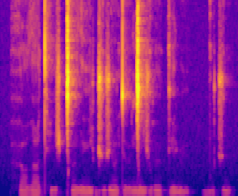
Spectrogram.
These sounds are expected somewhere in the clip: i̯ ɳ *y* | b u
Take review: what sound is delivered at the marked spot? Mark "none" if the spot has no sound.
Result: y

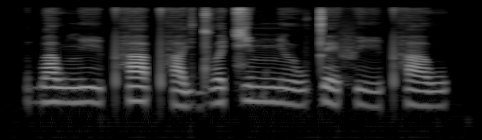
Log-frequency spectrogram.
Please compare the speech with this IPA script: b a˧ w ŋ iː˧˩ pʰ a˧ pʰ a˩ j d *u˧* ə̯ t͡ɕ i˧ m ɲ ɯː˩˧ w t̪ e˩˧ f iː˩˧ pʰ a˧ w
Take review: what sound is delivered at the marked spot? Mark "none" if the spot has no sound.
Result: u˧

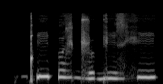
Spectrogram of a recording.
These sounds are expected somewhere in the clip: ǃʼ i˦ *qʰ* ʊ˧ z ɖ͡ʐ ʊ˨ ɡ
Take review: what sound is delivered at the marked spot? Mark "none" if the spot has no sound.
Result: ʔ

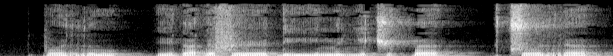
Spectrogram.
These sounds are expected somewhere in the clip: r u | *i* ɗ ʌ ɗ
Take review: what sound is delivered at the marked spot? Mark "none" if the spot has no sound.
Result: i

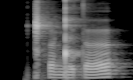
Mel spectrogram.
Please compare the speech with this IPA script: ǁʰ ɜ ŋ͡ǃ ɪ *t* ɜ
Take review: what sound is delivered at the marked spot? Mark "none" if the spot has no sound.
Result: t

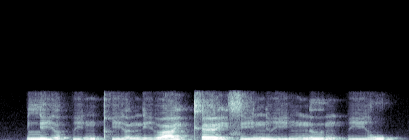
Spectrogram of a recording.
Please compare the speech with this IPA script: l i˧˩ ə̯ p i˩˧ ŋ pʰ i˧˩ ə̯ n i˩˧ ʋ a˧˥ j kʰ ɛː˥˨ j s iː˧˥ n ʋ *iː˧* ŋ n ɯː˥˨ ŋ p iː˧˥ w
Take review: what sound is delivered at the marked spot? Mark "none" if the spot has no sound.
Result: iː˧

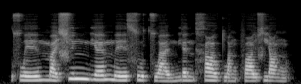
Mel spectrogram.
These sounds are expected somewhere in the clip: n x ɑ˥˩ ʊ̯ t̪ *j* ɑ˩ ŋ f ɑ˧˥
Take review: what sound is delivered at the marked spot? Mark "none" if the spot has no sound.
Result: w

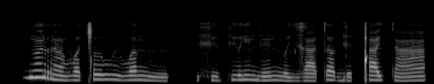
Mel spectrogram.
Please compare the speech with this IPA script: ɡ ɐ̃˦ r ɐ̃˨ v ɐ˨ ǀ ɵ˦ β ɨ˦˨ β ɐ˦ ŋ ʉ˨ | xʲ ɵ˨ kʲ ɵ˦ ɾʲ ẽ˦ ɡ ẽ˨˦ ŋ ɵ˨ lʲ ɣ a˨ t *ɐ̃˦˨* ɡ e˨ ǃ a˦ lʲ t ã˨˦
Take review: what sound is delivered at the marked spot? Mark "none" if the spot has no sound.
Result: ɐ˦˨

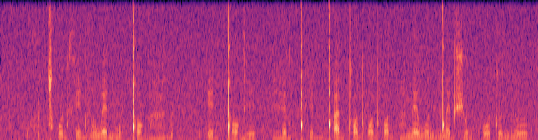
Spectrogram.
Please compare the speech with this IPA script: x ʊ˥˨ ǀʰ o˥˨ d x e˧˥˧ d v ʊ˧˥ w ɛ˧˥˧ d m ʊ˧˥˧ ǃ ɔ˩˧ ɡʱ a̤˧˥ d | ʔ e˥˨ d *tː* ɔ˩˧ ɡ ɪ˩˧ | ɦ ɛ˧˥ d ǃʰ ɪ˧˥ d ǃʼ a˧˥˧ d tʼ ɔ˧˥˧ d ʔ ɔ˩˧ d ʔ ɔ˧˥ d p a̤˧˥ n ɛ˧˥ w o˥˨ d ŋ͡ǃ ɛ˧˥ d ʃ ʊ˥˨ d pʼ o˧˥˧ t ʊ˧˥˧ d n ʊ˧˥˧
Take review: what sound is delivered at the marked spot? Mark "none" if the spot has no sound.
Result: ǃ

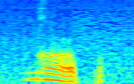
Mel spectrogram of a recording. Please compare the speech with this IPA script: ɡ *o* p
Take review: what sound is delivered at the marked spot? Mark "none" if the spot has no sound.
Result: ɤ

